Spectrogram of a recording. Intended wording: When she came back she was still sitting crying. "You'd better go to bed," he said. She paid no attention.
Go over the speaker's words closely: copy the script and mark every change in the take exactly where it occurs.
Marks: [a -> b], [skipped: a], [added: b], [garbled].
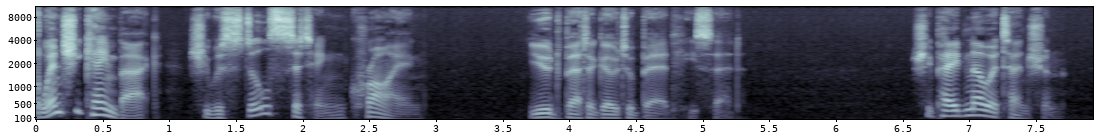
When she came back she was still sitting crying. "You'd better go to bed," he said. She paid no attention.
